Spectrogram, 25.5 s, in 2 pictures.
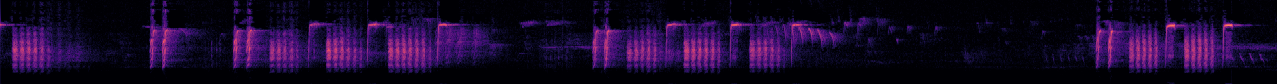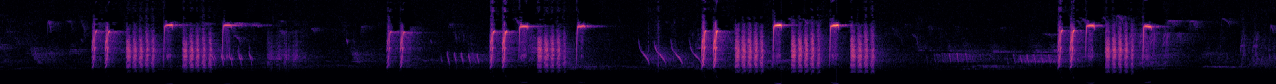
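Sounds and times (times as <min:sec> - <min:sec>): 
Eurasian blue tit calls: 0:00.0 - 0:00.6, 0:01.5 - 0:04.8, 0:05.9 - 0:08.5, 0:11.0 - 0:12.6, 0:13.7 - 0:15.8, 0:16.6 - 0:21.6, 0:23.3 - 0:24.6.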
